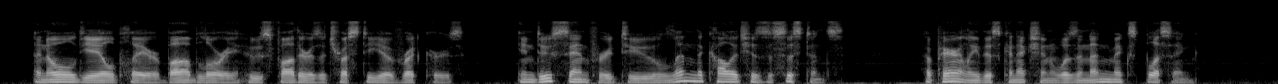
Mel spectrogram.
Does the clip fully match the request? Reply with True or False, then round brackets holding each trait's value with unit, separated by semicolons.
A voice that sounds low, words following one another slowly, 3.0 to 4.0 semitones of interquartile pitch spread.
True (95 Hz; 130 wpm; 3.5 semitones)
